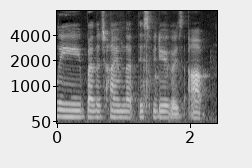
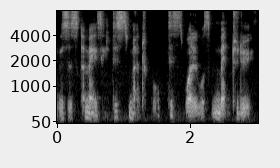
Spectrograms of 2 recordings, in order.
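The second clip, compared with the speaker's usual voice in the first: hushed amazement; 6 semitones lower, 9 dB quieter, faster than usual. Retold or imitated. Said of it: "I was like".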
